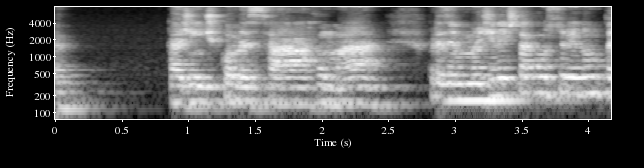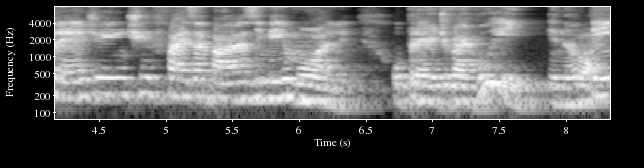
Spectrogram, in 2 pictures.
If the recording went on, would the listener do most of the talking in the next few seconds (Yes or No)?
No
